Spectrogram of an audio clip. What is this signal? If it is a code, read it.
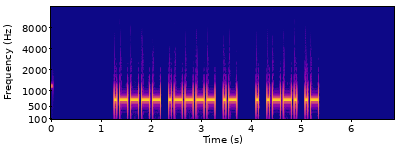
Morse code, heard as a keyed tone, about 21 wpm, 700 Hz. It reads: 11A EPA
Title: Field Day Exchanges Encore - 22wpm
